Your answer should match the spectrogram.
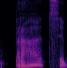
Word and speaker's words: праотцы: То есть мы говорим «прадеды», «правнуки», и, соответственно, «праотцы» попадают в эту же парадигму, и ударение должно сохраняться на этом же слове.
